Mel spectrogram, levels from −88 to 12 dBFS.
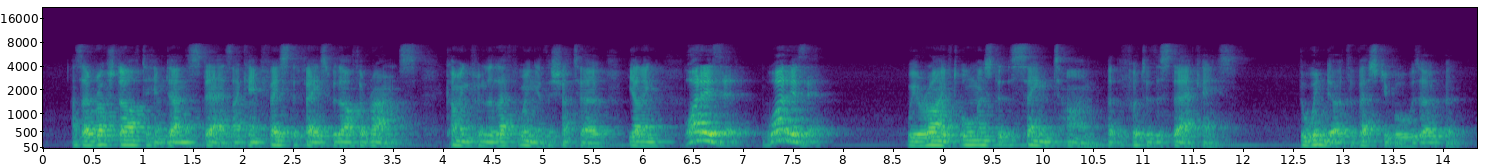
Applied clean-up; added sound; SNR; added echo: none; none; none; reverberation time 0.7 s.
